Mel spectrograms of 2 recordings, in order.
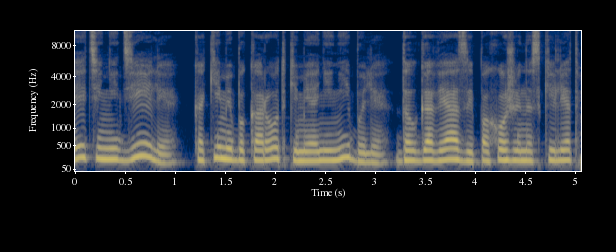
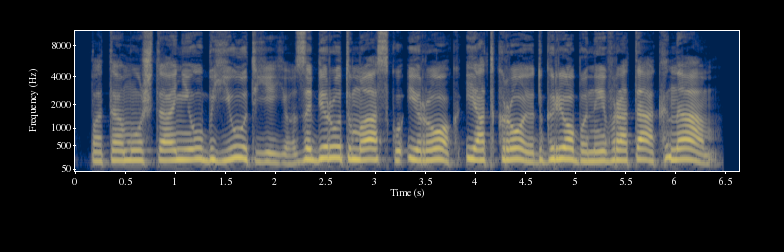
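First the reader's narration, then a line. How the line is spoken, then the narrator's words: Roared. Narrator (Russian): проревел Ризант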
